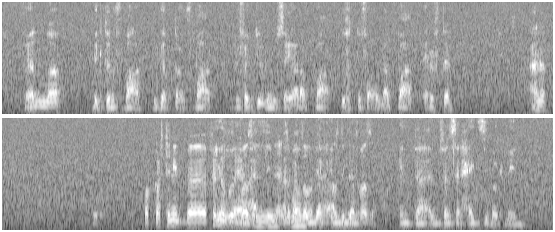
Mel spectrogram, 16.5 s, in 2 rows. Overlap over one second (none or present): present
